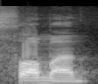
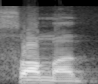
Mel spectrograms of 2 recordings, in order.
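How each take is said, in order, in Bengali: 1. প্রথম ব্যঞ্জনটি ভারী, ঠোঁট গোল করে। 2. প্রথম ব্যঞ্জনটি ভারী, ঠোঁট গোল করে।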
